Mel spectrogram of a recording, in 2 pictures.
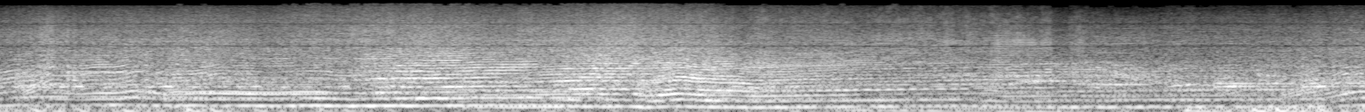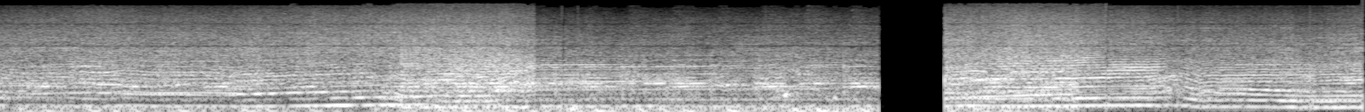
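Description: Several two-stroke underbone racing motorcycles cornering and passing, their engines revving up and down over one another. The sound cuts out briefly about eleven seconds in.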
